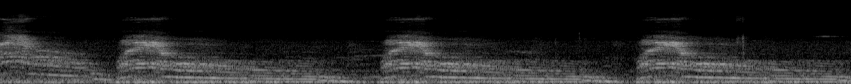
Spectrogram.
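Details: Pet cat uttering a series of loud, harsh meows, each starting high and sliding downward, spaced roughly every two to three seconds, with low background rumble indoors.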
